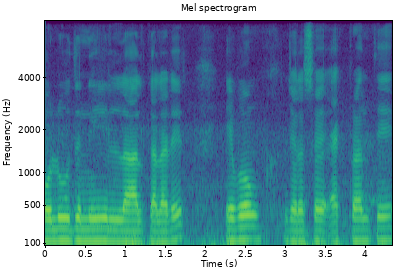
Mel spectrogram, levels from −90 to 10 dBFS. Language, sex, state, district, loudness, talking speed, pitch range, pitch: Bengali, male, West Bengal, North 24 Parganas, -15 LUFS, 110 wpm, 105-115 Hz, 110 Hz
